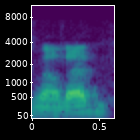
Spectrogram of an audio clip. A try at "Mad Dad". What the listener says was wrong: Mad Dad. You said Mal Dad.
